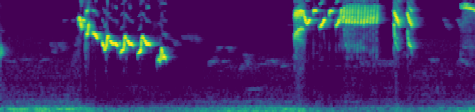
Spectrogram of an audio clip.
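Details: In Singaraja, North Bali, a caged orange-headed thrush sings at home in the 'teler semi doyong' style. A descending chain of slurred whistles is followed by a long, high, buzzy, pulsing phrase and a final high whistle.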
